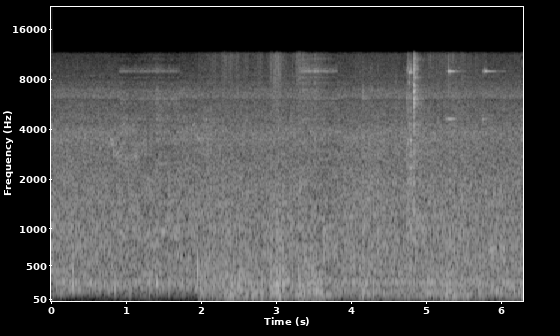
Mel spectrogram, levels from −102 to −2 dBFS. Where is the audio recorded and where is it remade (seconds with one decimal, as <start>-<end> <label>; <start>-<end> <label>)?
0.0-0.9 recorded; 0.9-1.7 remade; 1.7-3.3 recorded; 3.3-3.8 remade; 3.8-6.3 recorded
